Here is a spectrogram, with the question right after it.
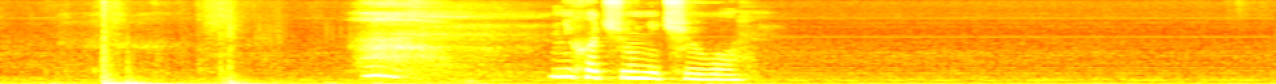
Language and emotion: Russian, sad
